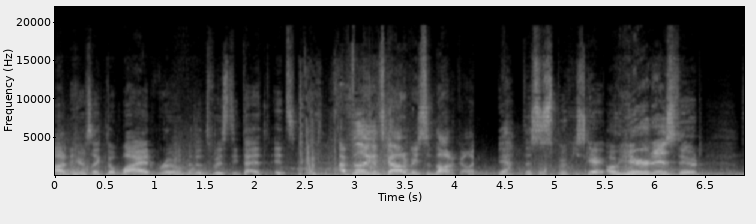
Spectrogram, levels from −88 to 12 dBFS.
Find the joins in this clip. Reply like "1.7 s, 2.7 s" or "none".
4.1 s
